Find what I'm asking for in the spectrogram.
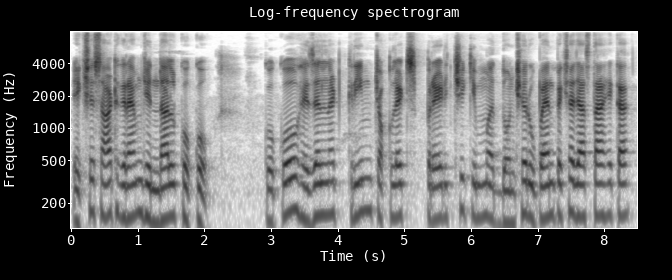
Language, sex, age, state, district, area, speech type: Marathi, male, 30-45, Maharashtra, Pune, urban, read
